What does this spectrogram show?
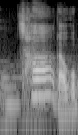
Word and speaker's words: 茶: 차는 한자어인데 차라고 발음하기도 하고 다라고 발음하기도 합니다.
